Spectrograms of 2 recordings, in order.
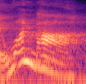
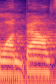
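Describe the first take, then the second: First: It is said in a Japanese accent. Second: It is said in a plain American accent. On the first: "they say one ba" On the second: "instead of saying one bounce"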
